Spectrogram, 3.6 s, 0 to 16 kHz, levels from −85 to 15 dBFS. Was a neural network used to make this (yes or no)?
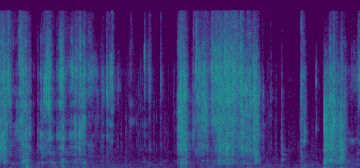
no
